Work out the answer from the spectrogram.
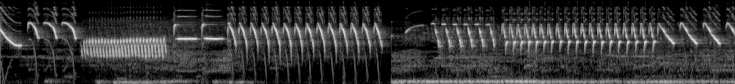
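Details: Canary singing a long, vigorous training song: a varied run of rapid rolling trills, buzzy sustained bursts, and fast repeated high notes, with a faint low hum underneath.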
